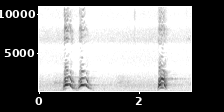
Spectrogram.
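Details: Miniature Poodle barking: a quick pair of high, sharp yaps followed after a pause by a single third yap, against a quiet background.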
